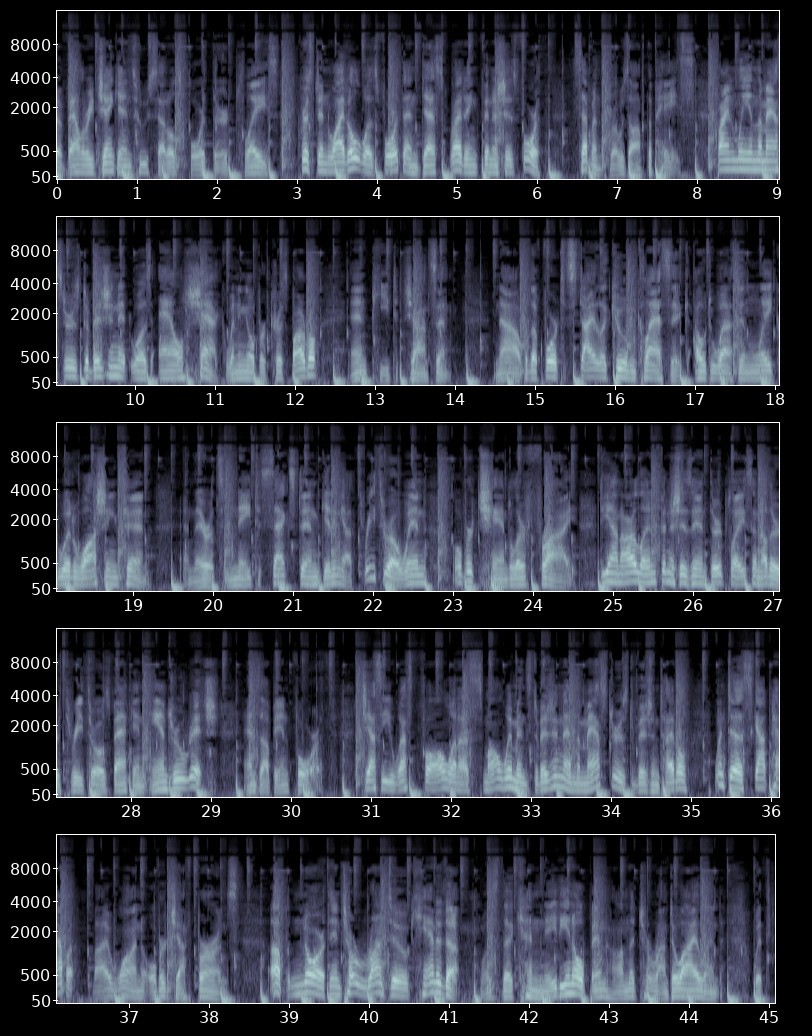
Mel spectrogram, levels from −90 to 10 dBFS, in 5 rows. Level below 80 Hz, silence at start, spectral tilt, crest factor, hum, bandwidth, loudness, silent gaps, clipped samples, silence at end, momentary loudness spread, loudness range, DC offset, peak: -34 dBFS; 0 s; -5.5 dB/octave; 18 dB; none; 15.5 kHz; -23 LUFS; none; under 0.1%; 0.05 s; 10 LU; 4 LU; under 0.1%; -4 dBFS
